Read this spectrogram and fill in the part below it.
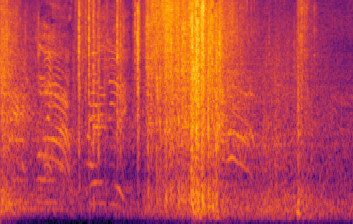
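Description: Automatic gunfire from a Call of Duty Modern Warfare multiplayer match, dense bursts of shots mixed with game effects and voice callouts, loudest in a heavy volley near the middle.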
